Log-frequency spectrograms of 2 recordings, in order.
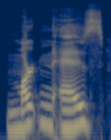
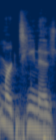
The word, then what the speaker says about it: Martinez: anybody from Augusta it's I know you guys pronounce it martinz martinz Georgia it's actually Martinez Georgia and I as someone from Georgia I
